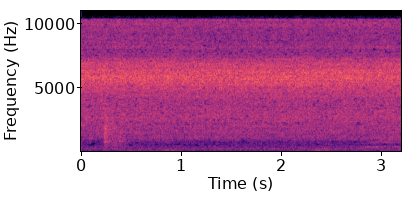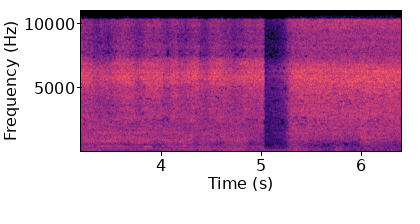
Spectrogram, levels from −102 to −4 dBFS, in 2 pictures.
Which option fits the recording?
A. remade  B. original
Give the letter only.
B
